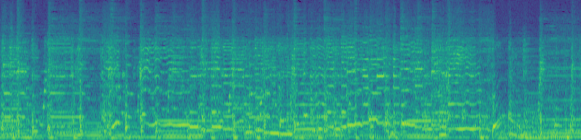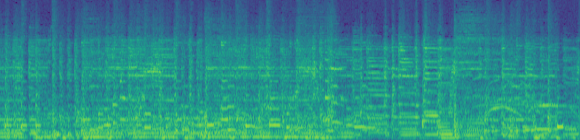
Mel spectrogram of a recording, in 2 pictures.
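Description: Live blues-rock band with electric guitar playing, the guitar line bending and sliding in pitch over a steady bass and drum backing.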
